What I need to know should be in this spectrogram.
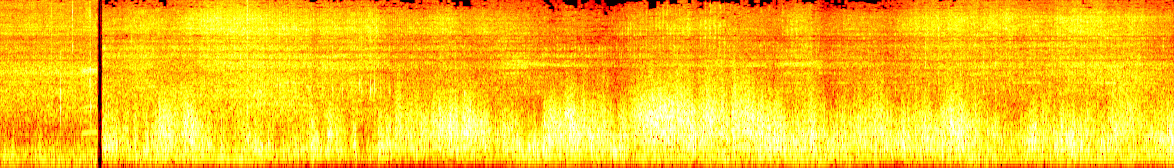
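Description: A small car engine revs unevenly as the car climbs over rough ground.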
